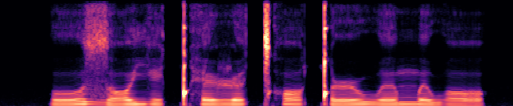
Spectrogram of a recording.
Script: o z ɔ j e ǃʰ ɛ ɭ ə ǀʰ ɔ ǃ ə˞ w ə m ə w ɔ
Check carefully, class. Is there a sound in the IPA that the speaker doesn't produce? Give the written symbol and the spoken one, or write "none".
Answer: none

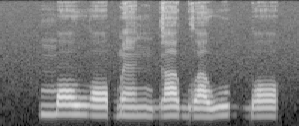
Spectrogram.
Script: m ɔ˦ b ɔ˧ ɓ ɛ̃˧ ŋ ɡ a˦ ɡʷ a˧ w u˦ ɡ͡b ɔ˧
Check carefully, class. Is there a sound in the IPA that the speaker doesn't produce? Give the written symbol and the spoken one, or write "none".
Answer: b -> w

